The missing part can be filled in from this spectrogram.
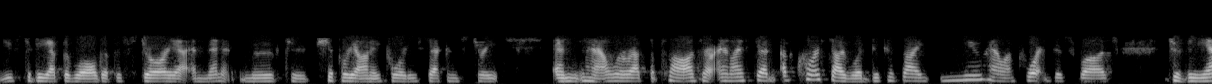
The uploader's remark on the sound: On the phone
